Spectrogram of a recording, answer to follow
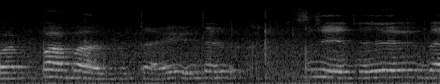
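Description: A toddler's high voice in wordless sing-song: a few drawn-out notes that slide down and waver, with a longer held note about three seconds in.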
